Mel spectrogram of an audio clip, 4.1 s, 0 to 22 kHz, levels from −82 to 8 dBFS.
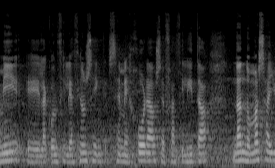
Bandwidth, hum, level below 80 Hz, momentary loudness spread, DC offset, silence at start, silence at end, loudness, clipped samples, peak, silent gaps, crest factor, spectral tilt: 16 kHz; none; -56 dBFS; 8 LU; under 0.1%; 0 s; 0 s; -29 LUFS; under 0.1%; -8 dBFS; none; 20 dB; -4.5 dB/octave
